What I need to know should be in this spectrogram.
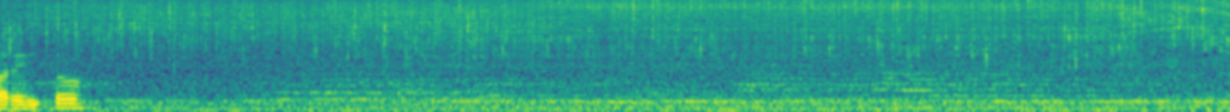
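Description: Water sprays from a hose and splashes onto soil.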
